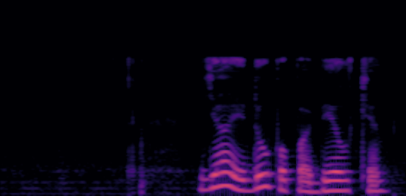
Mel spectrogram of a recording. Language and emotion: Russian, sad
